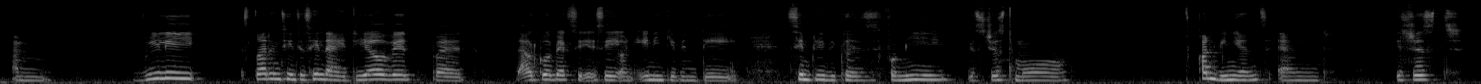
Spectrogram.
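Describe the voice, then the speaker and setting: Speaking fairly slowly with long, frequent pauses, a woman with a South African accent uses medium pitch, ordinary pitch variation, and big swings in loudness. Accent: South African, little changed. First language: Sotho. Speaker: YouTuber. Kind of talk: casual Q&A vlog.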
